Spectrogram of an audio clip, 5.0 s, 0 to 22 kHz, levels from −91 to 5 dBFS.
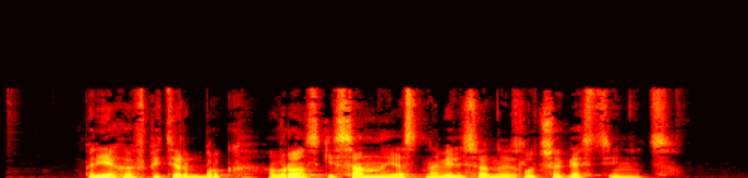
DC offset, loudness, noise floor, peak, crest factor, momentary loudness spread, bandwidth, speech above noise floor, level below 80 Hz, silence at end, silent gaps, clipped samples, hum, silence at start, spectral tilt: under 0.1%; -21 LUFS; -68 dBFS; -2 dBFS; 20 dB; 10 LU; 11.5 kHz; 47 dB; -44 dBFS; 0.5 s; none; under 0.1%; none; 0.55 s; -5.5 dB/octave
